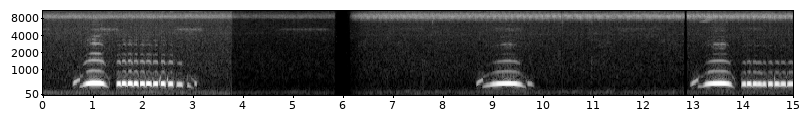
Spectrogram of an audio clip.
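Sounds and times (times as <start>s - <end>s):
faint hiss: 0.0s - 14.7s
pigeon cooing: 0.6s - 3.1s, 8.7s - 9.8s, 13.0s - 15.0s.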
